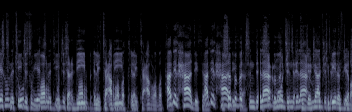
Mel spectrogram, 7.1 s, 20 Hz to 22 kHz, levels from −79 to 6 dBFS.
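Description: Speech, with a doubled audio track running the whole way through. A second full-band copy trails the original by roughly 0.7 s, about 5 dB quieter. It has no decay and no room colour, so it sounds like a flat, late duplicate. The likely cause is a slower second capture path or two copies left out of step in an edit. There are also two gaps between stream segments. At 1.16 s a short hard-edged silence of about 9 ms cuts into the sound. From 5.17 to 5.21 s a longer one of about 39 ms follows. They sit four seconds apart, which fits four-second segments whose time stamps leave a hole that the player fills with silence. No audio is lost.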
